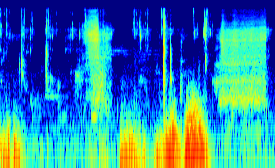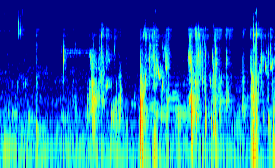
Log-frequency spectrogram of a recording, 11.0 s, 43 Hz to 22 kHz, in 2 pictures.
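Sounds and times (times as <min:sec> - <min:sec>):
close-miked wet chewing: 0:00.0 - 0:04.4, 0:07.2 - 0:11.0.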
